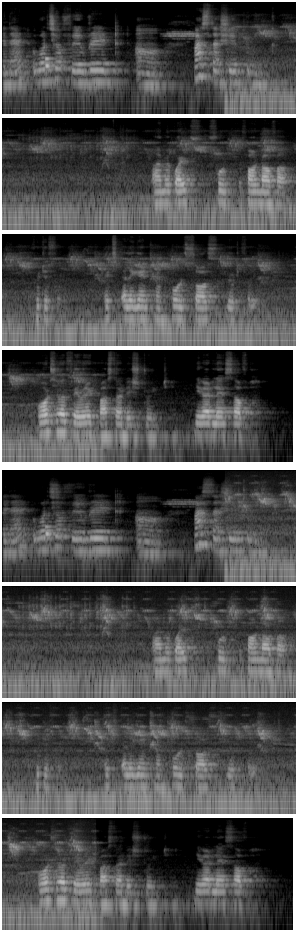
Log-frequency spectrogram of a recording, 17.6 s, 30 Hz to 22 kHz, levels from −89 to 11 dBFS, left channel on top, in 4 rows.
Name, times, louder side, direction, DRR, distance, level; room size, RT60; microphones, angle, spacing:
voice 1, 0.0-1.6 2.0-2.4 2.9-3.9, left 3 dB, 75° left, 3 dB, 5.3 m, -34 dB
voice 2, 2.4-2.9 6.6-7.3 7.6-7.8 8.1-8.7 9.3-9.7 10.3-12.7 13.8-15.6 16.1-17.1, left 3 dB, 50° left, 9 dB, 1.2 m, -29 dB
Cricket, 3.3-14.6, right 6 dB, 60° right, 5.0 m, -37 dB
29.5 x 16.0 x 7.9 m, 0.74 s
head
